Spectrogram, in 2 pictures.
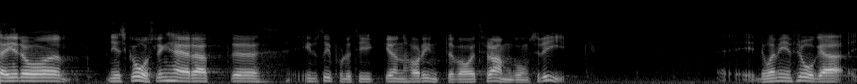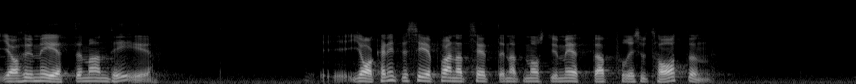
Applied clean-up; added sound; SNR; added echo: none; none; none; none.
